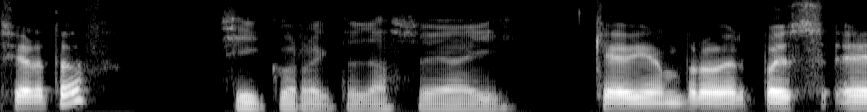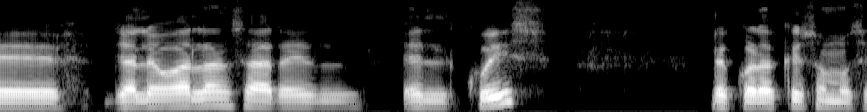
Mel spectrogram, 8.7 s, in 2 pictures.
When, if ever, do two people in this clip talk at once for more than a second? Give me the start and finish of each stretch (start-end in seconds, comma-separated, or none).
none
